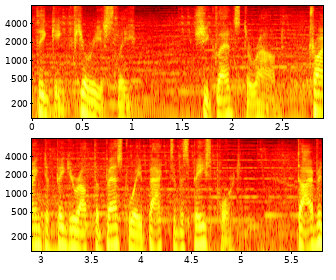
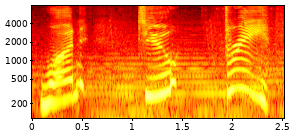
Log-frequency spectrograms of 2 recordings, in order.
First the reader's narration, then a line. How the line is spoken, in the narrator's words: cried Alana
